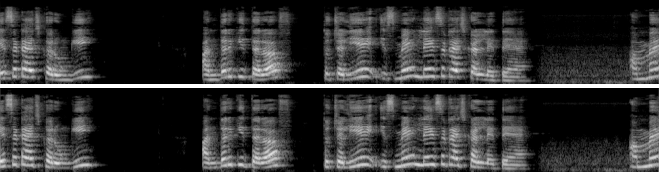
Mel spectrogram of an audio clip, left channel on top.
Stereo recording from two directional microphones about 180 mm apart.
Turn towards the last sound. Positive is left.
turn(degrees=-50)  # may be behind; listen again after turning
